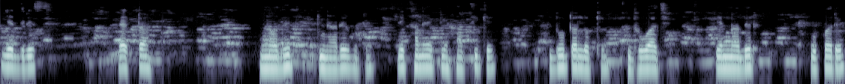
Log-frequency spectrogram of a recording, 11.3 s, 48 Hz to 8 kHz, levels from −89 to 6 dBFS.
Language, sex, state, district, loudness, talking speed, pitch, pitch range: Bengali, male, West Bengal, Jhargram, -17 LUFS, 85 wpm, 135 Hz, 125-200 Hz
